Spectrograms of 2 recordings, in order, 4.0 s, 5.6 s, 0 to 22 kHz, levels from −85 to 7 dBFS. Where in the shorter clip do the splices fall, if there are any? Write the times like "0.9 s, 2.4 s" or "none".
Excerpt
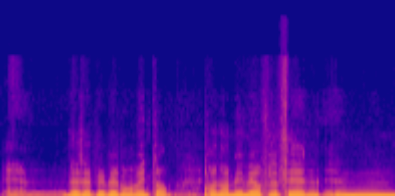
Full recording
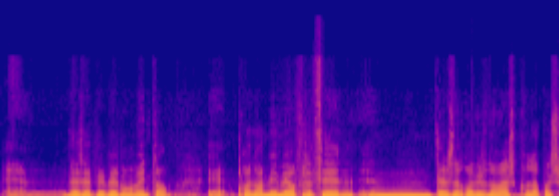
2.0 s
